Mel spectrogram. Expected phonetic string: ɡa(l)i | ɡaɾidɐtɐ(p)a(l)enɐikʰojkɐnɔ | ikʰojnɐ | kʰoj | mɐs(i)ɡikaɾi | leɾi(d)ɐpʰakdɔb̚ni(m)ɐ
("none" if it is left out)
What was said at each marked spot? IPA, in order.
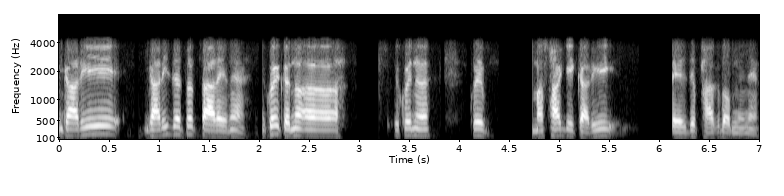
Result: ɾ, t, ɾ, a, d, n

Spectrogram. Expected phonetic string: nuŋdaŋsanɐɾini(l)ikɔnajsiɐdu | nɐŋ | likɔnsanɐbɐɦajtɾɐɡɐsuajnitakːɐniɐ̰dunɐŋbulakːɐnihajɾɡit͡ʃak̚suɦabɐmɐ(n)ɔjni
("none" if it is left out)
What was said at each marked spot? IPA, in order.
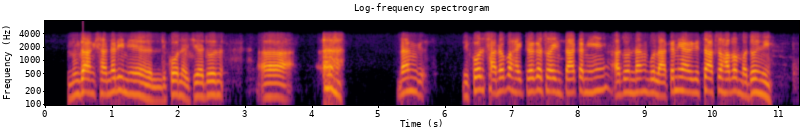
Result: l, d

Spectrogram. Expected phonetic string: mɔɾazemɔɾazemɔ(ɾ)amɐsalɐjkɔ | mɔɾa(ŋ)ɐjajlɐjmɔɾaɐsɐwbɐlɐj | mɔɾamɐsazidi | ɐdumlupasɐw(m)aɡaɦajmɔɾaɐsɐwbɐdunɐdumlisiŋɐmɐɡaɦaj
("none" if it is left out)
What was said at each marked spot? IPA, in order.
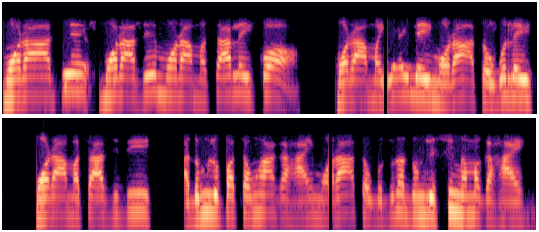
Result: ɾ, m, ŋ

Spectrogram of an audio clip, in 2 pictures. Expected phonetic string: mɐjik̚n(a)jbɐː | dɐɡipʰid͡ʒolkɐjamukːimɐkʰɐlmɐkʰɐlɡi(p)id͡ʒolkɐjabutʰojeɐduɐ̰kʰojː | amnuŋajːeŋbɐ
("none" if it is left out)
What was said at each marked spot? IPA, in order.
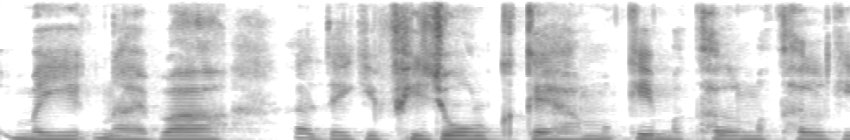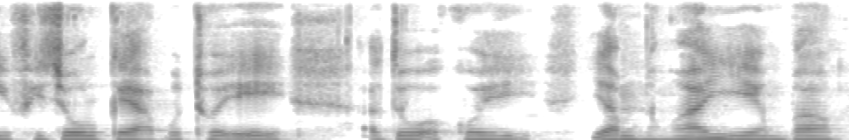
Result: a, pʰ

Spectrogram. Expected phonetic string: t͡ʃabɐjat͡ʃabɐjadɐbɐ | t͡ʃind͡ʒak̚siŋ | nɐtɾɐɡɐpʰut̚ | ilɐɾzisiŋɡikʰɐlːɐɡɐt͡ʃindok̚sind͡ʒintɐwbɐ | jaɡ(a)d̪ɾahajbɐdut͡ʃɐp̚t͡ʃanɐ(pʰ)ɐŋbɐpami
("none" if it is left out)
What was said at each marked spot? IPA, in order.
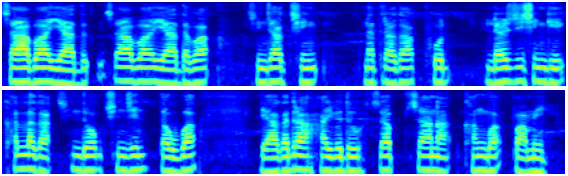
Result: ɐ, kʰ

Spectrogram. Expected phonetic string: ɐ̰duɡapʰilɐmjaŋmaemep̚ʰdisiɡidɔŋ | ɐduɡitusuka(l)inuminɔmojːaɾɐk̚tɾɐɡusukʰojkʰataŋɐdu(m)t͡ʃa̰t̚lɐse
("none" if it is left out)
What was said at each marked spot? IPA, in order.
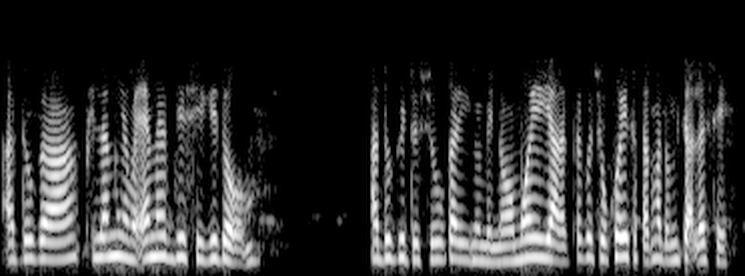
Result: ɾ, m

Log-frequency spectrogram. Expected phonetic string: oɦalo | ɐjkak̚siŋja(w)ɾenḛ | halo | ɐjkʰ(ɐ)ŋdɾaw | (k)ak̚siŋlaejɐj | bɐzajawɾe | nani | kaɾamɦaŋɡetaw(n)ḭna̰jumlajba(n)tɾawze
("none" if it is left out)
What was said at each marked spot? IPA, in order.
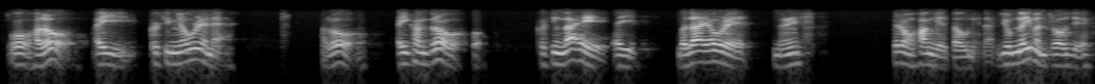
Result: w, a, k, n, n

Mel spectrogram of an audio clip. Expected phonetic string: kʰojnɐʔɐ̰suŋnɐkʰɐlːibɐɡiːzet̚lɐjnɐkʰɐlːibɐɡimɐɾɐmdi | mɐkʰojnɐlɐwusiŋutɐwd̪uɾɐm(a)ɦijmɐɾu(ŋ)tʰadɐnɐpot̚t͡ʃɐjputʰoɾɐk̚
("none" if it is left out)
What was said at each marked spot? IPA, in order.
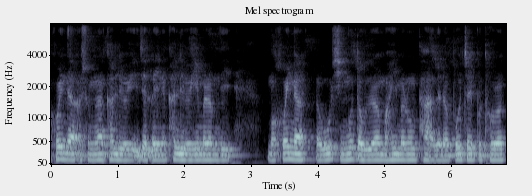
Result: ɐ, ŋ

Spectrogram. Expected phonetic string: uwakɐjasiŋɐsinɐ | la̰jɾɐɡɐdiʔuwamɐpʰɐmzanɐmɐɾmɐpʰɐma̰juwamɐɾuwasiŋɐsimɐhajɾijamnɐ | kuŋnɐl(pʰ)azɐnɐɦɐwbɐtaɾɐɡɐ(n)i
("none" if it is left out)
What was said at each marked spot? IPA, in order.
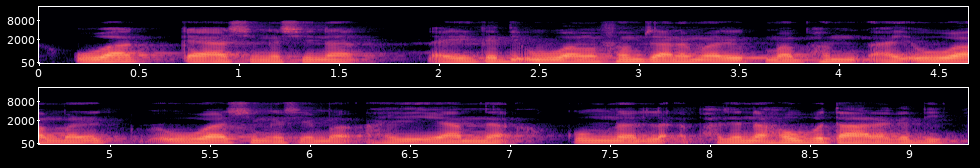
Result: pʰ, d

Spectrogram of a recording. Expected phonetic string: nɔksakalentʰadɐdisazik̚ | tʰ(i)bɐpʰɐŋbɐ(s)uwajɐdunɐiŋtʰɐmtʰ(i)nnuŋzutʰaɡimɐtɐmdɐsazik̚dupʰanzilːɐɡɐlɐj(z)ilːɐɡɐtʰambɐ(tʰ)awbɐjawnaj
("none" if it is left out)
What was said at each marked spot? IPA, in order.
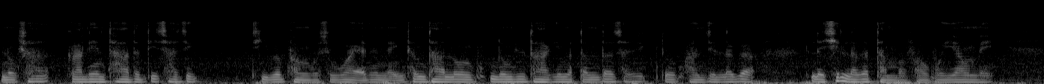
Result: i, s, a, s, pʰ

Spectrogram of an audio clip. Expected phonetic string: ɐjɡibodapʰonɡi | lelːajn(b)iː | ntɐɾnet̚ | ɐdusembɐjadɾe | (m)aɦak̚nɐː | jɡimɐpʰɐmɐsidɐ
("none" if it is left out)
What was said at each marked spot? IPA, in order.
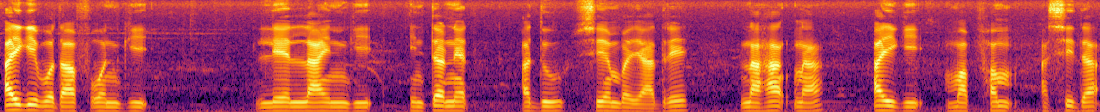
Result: ɡ, n

